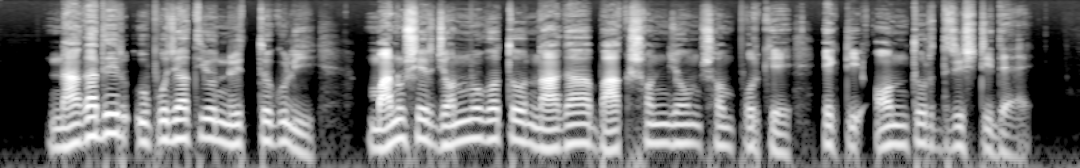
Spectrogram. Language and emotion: Bengali, neutral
